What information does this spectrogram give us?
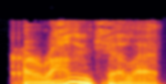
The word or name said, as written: carunculate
